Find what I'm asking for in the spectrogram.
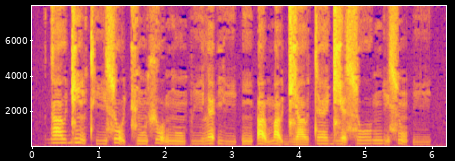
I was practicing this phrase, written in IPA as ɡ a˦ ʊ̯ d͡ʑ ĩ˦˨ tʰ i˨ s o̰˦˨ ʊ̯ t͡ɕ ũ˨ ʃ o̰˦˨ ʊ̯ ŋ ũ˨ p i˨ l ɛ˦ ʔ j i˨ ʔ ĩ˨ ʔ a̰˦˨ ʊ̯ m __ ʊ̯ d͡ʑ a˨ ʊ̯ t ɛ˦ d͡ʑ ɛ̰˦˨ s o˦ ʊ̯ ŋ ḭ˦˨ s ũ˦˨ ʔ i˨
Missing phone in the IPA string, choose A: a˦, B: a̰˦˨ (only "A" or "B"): B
